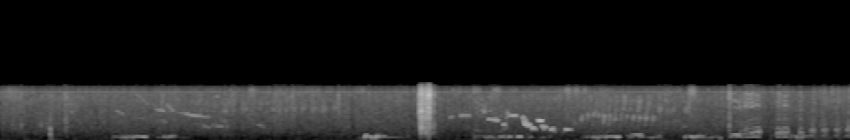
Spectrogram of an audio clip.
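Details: Male lesser prairie-chicken displaying on a lek near Woodward, Oklahoma: soft, low, hollow bubbling notes in short scattered bursts, one sharp loud click near the middle, faint high chatter from other birds, and a steady low background hum.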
